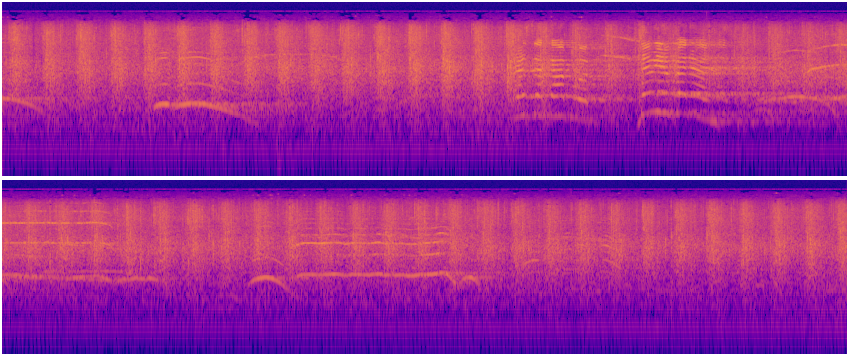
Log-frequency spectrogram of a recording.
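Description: A crowd cheers and whistles loudly in a large echoing hall.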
